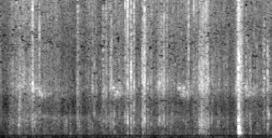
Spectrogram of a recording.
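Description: Quiet outdoor background with a few faint clicks and rustles of fishing tackle being handled, and one louder click about three and a half seconds in.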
